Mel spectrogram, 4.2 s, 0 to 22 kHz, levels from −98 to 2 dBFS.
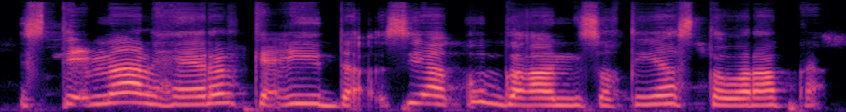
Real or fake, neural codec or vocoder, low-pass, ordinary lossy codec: fake; codec, 44.1 kHz, 2.6 kbps, SNAC; none; none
